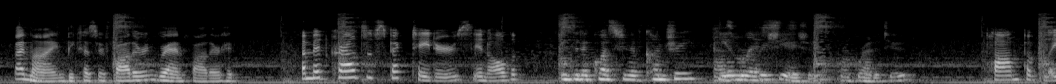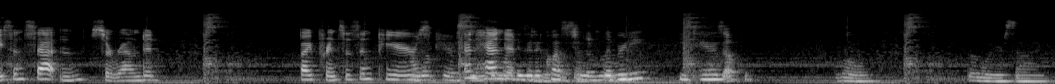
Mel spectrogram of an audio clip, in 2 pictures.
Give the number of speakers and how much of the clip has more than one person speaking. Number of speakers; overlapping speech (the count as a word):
four, about 15%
